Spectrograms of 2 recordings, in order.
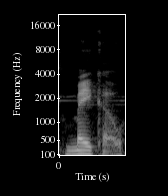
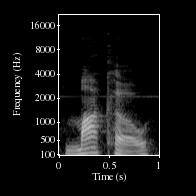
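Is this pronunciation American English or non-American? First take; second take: American; non-American. First: The word is said with an American twang. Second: The word is said the non-American way. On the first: "the English U S A pronunciation is Mako" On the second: "Most languages pronounce it Mako"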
